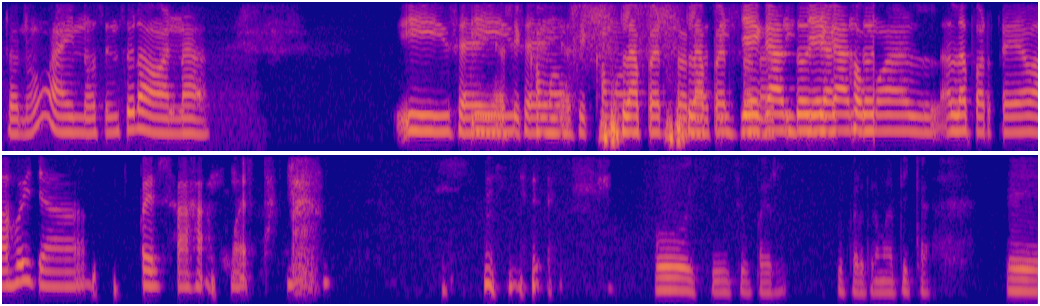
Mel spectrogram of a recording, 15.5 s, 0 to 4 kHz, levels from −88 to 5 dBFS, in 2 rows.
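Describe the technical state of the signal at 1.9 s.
At 1.9 s the signal carries an echo leak (1.26 to 1.92 s): a faint copy of the speech trailing 268 ms behind, roughly 15 dB down, likely far-end loudspeaker pickup that an echo canceller missed. Spectrograms show faint, right-shifted duplicate harmonics, and the waveform shows low-level tails after syllables.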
